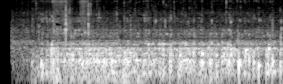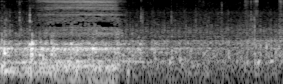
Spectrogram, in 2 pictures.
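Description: Muffled water noise on an underwater camera: uneven rumbling and sloshing with small crackles, with a brief hiss about five seconds in. It drops to a faint steady wash about six seconds in.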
